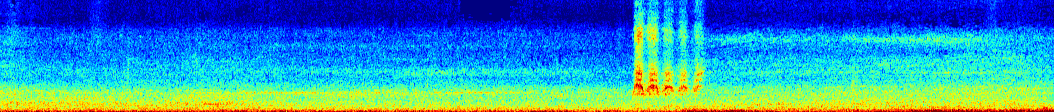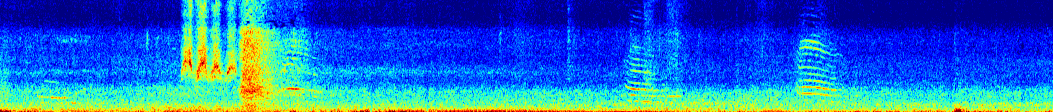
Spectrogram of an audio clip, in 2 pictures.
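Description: A cat stranded on a high ledge and unable to climb down, meowing: about four high-pitched meows spaced several seconds apart, over a steady low rumble.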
